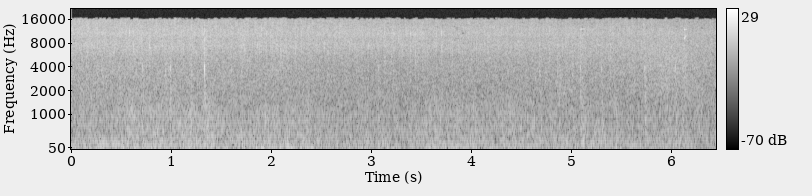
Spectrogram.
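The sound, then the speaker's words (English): A heavy storm at sea at night off Cape Finisterre, Spain, growing stronger around a sailing ship, with dense, steady rain pouring down and a deep, continuous low rumble like thunder underneath. The downpour stays loud and constant throughout, with no voices. “As night falls, the storm gets stronger.”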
